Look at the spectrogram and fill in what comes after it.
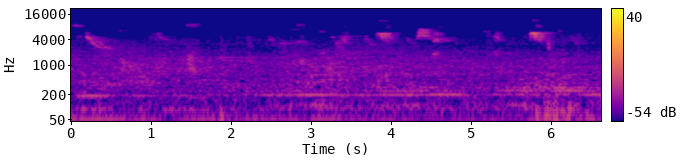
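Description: Small birds chirping in short, high, scattered calls over a steady low hum, with a single brief knock about two seconds in.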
